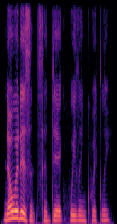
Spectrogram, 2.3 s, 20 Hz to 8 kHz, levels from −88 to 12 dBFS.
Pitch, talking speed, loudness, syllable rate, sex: 185 Hz, 180 wpm, -18 LUFS, 4.3 syllables/s, female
